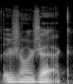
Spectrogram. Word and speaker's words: Jean-Jacques: like yeah exactly Jean-Jacques so that's the Afrikaans way of pronouncing that so the it's a French name essentially so jean-jack is is how you would say it in one go what does it mean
